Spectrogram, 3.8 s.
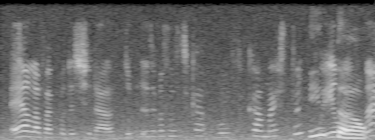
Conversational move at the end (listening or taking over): taking over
